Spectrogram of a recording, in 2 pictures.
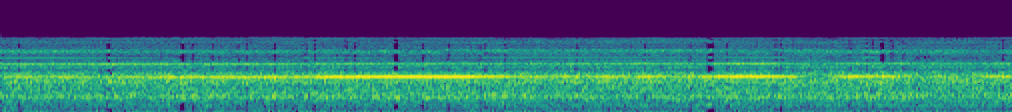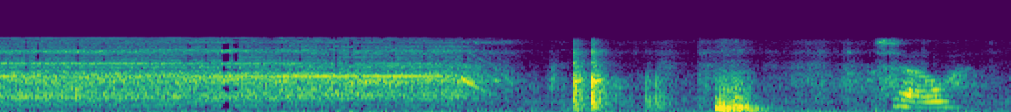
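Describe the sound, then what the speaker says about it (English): A hair dryer blows steadily on resin in a mold to clear bubbles, a continuous airy whoosh for about eleven seconds that then cuts off, followed by a few short handling clatters and brief voice sounds. "you could use your dryer."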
